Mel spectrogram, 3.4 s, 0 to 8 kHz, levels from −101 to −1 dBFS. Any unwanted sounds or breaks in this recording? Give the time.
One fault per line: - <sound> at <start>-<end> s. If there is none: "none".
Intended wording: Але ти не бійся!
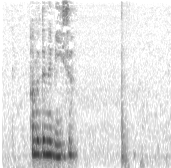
- thud at 2.4-2.6 s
